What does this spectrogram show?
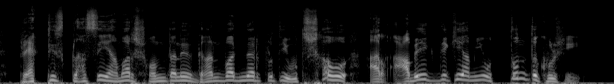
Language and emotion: Bengali, happy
